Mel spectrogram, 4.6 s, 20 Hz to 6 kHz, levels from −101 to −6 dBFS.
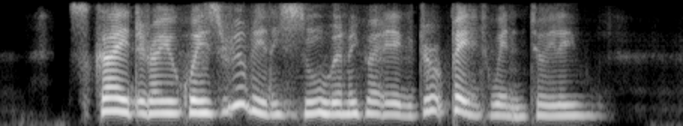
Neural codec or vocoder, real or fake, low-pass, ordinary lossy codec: codec, 16 kHz in and 24 kHz out, 0.4 kbps, LongCat-Audio-Codec, four codebook decoder; fake; 5.4 kHz; AAC, 32 kbps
